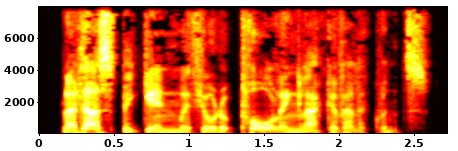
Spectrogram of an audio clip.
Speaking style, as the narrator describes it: Tyndall said smoothly

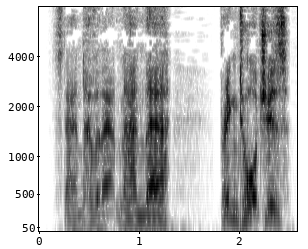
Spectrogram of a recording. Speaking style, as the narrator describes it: Lawrence said, gasping

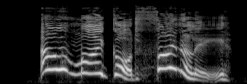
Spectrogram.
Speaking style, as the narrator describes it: Becca squealed

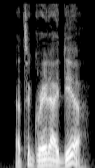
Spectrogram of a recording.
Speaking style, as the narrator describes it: Alma said

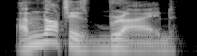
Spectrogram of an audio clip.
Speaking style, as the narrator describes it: Violet said bitterly

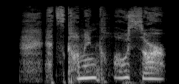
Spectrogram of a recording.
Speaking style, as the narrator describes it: Vufril whispered

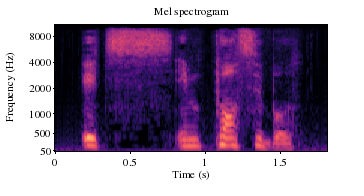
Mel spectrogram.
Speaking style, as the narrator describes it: Domenico snarled

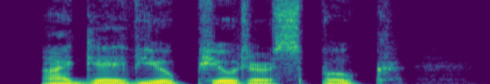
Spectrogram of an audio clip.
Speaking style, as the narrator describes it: Kelsier said angrily

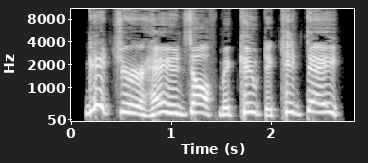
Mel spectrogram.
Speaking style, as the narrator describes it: shouted, fruitlessly kicking her little fat legs

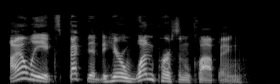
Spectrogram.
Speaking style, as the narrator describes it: he said sternly

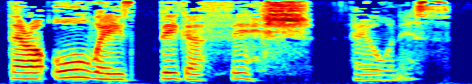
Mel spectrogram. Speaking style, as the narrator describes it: I said slowly, suddenly realizing who she was

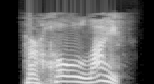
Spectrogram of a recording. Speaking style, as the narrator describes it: She groaned aloud

